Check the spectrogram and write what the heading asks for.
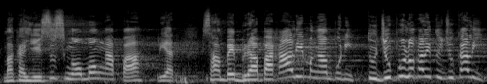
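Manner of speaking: high, loud, fast preacher's burst; emphatic preaching. Real, not acted. Priest stirring the congregation, loud and fast. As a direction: drive home the count of forgiveness.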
